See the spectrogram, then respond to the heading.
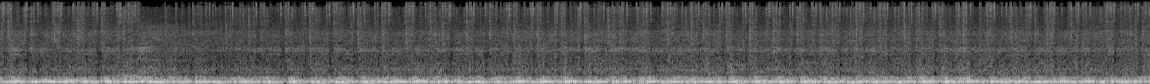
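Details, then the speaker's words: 1990 Chevy Camaro, SBC 350 V8 with Flowmaster mufflers, first start after Holley Hyperspark distributor, coil and ignition box install: deep even V8 rumble, steady beat, no ticks or stumbles; revving well, normal running. "I don't want to run too long because I don't have anything set up running wires that got that fire but it sounds good it's revving really good"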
